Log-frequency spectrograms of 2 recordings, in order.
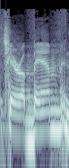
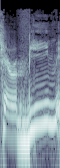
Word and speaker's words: cherubim: We pronounce it in English cherubim. No, it's cherubim, if we're going to be correct to the Hebrew language.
